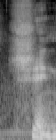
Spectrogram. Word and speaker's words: Qing: with the exception of Qing Empire being pronounced as Ching Empire those of you who've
